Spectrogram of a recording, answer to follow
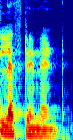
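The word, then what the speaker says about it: lieutenant: की जरूरत नहीं है बेसिकली अमेरिकन इंग्लिश में इसे एज लूटने प्रोनाउंस किया जाता है और ब्रिटिश इंग्लिश में लेफ्टिनेंट इसलिए सभी कॉमनवेल्थ कंट्रीज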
